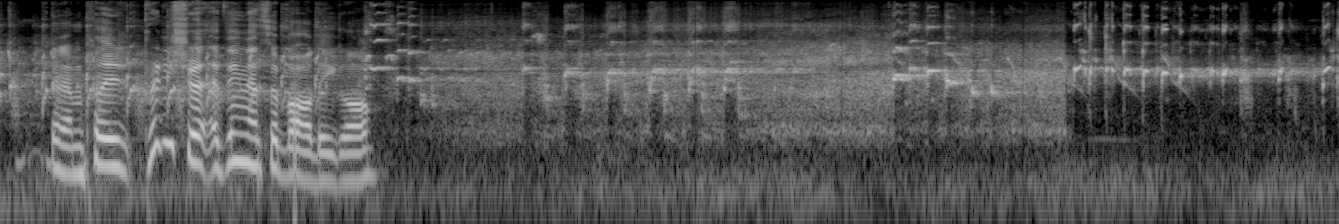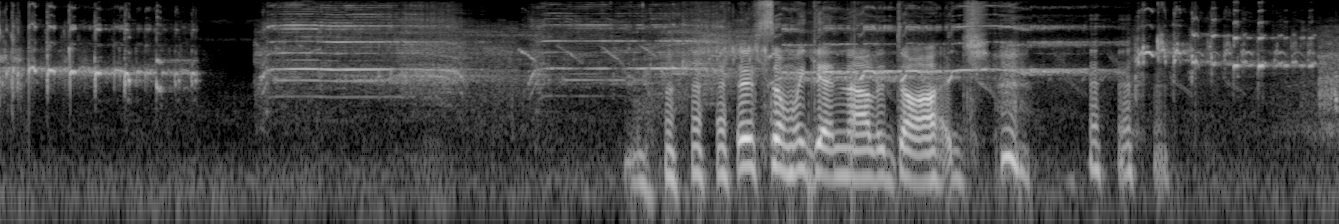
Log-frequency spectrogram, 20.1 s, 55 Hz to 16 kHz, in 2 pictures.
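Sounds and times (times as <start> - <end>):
eagle high piping chirps: 0.0 - 20.0
mixed bird calls: 0.0 - 20.0.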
